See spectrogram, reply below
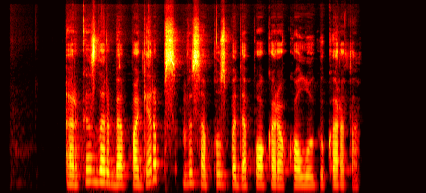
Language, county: Lithuanian, Šiauliai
